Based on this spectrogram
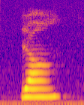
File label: "reng1", chinese pinyin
